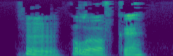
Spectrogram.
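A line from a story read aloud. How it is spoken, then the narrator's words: Someone snorting. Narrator (Russian): хмыкнул кто-то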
